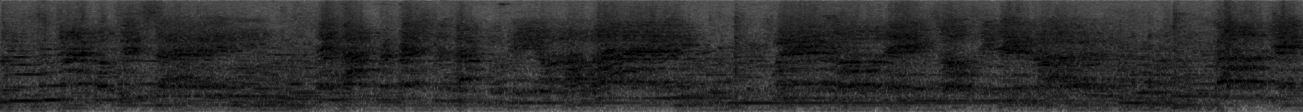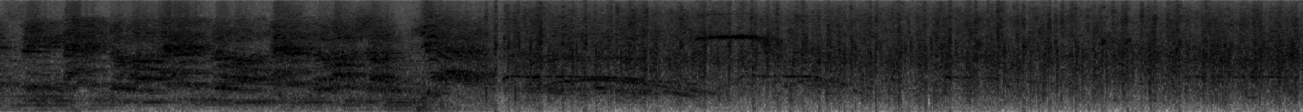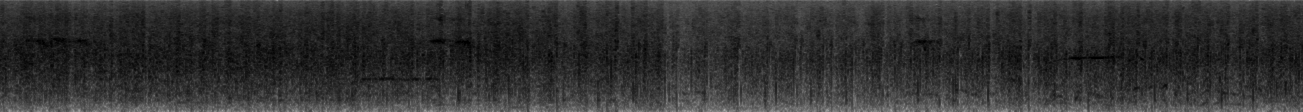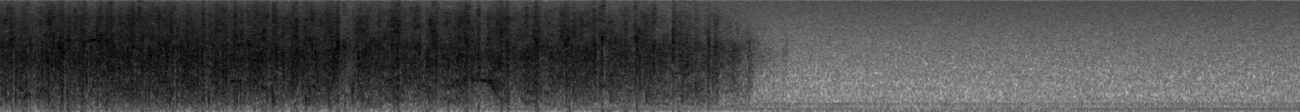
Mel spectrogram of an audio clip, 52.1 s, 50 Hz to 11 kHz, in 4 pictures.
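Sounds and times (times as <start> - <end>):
shouts from audience: 17.2 - 21.7, 29.5 - 30.7, 42.8 - 44.4
audience applauding: 17.3 - 46.8.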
